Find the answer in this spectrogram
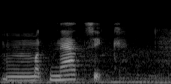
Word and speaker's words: magnetic: another syllable for example the stem magnet which the stress is in the first syllable plus a suffix ache and become magnetic the stress moves from the first syllable to the second syllable so the stress does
